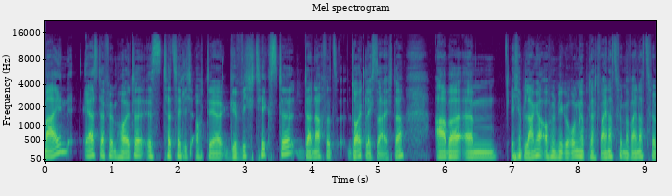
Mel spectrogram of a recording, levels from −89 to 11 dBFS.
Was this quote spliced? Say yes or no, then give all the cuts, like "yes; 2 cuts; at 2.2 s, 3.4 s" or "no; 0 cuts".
no; 0 cuts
